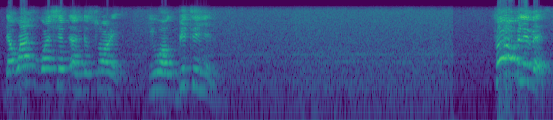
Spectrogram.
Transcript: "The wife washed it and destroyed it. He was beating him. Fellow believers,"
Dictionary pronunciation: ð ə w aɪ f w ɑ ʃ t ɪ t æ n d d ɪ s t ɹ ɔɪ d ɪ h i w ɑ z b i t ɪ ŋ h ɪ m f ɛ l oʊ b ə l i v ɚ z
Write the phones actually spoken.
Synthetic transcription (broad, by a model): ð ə w aɪ f w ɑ ʃ ɪ t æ n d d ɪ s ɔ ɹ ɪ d h i w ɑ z b i t ɪ ŋ h ɪ m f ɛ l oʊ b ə l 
